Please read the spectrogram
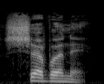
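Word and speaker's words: Chevannais: So, the proper French way to pronounce it is Chevanet, right? They spell it C-H-E-V-A-N-N-A-I-S, I believe. But coming from a family who is Jamaican,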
